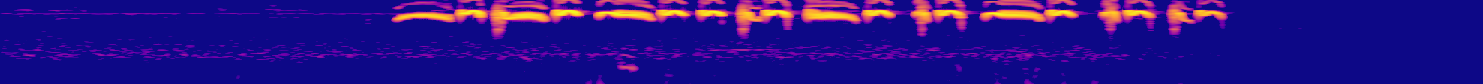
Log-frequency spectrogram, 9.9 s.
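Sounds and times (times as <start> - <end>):
yellow-bellied elaenia Elaenia flavogaster calling: 2.6 - 8.8.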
